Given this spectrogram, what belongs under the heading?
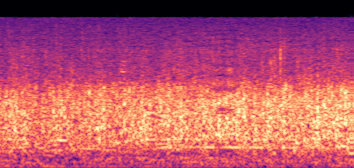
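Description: Staff at the Élysée palace applaud as the president-elect escorts François Hollande to his car, a steady outdoor patter of many hands clapping, moderately distant and unbroken throughout.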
